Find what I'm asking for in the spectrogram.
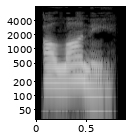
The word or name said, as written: aulani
